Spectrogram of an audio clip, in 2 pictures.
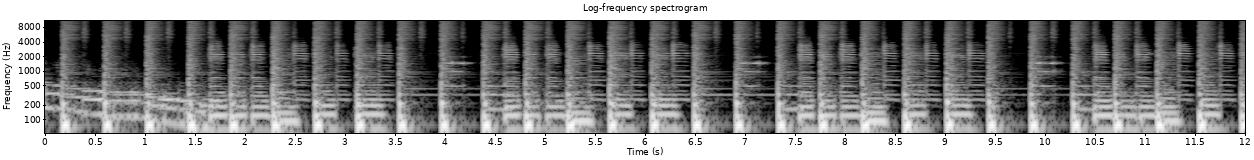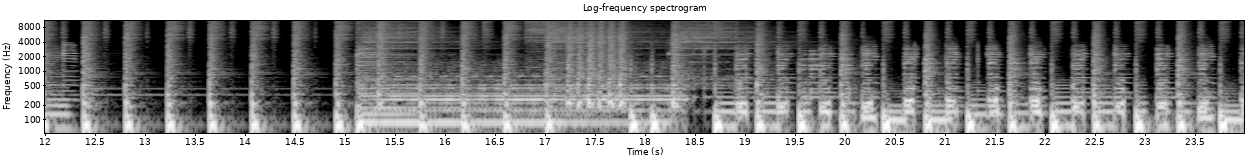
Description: no Backing Vocals Ska 3:02 Buy £1.50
